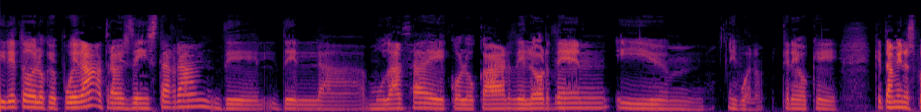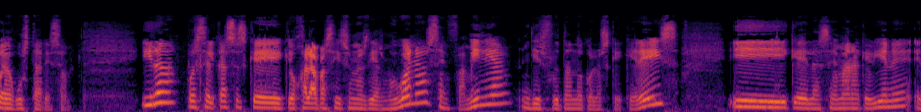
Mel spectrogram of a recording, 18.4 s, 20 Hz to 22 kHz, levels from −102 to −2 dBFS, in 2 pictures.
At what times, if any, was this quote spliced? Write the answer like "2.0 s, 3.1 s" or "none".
2.2 s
